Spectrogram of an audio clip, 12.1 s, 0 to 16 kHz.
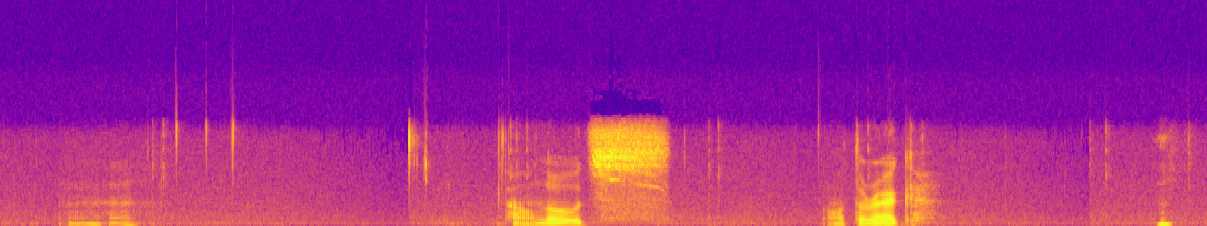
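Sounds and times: man humming: 0:00.6 - 0:01.4, 0:11.6 - 0:11.8
computer mouse click: 0:01.5 - 0:02.4, 0:07.1 - 0:07.3, 0:10.9 - 0:11.2.

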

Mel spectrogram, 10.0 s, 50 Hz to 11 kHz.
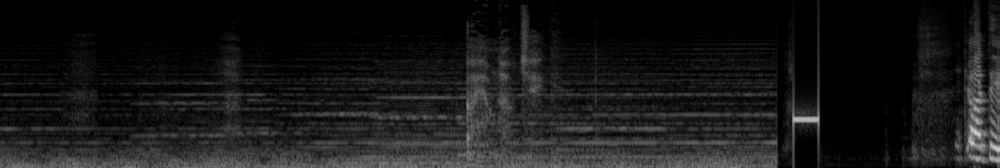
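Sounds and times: short electronic beep: 0:08.0 - 0:08.2.

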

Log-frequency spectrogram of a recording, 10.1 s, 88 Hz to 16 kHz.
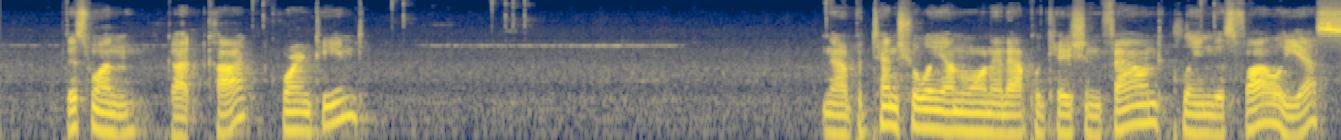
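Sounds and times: soft quick clicks: 0:02.9 - 0:04.1.

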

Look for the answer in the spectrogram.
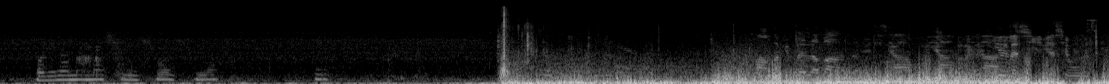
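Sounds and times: wind buffeting microphone: 0:04.8 - 0:11.0
sharp swish: 0:05.0 - 0:05.4.

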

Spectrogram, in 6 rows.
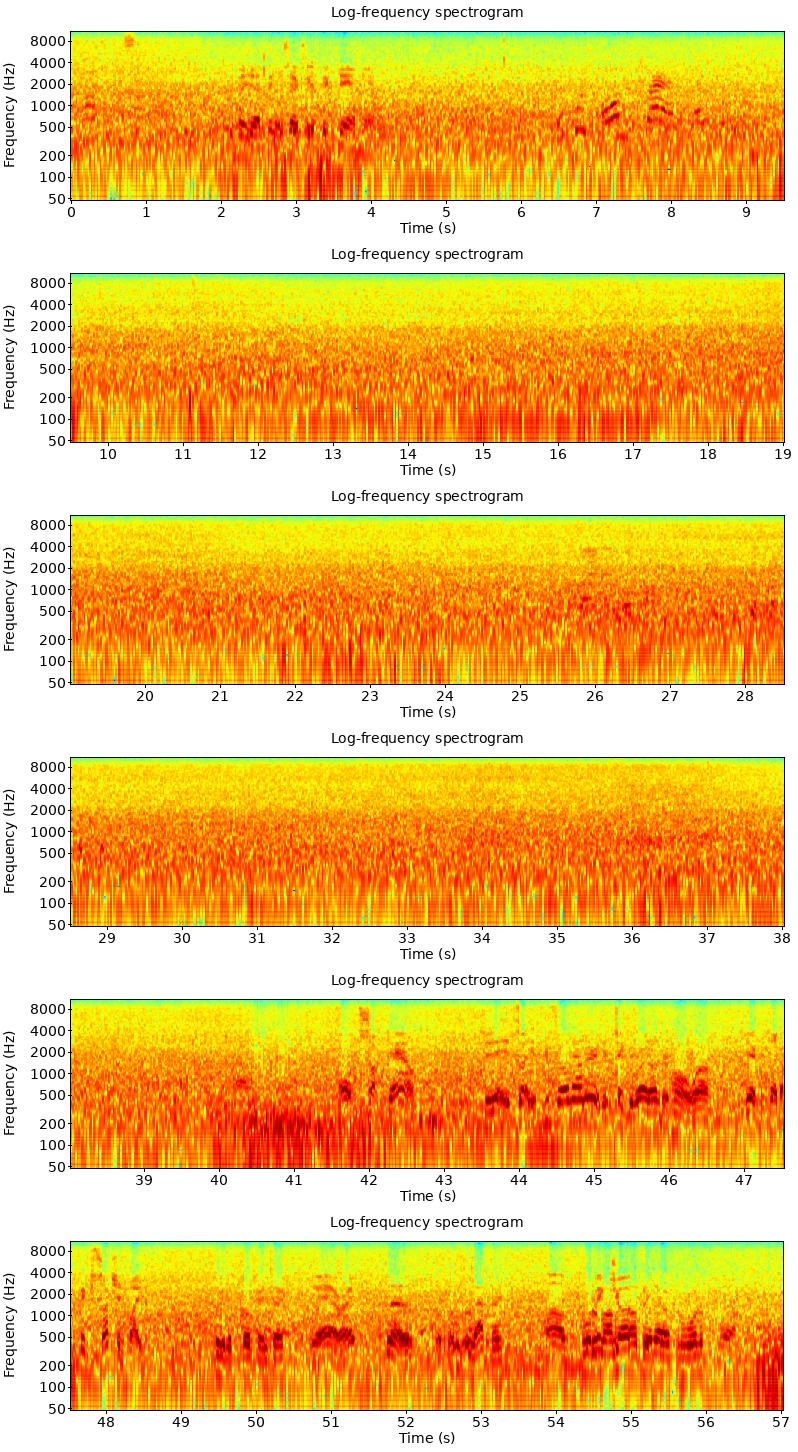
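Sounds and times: floodwater rushing: 0:00.0 - 0:57.0.

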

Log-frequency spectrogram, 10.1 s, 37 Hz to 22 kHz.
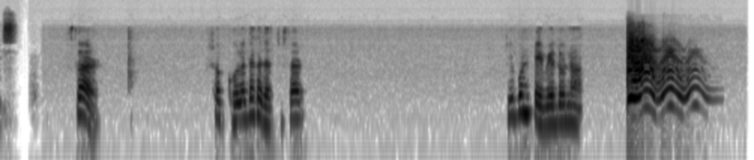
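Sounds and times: cartoon boing sound effect: 0:08.4 - 0:09.6.

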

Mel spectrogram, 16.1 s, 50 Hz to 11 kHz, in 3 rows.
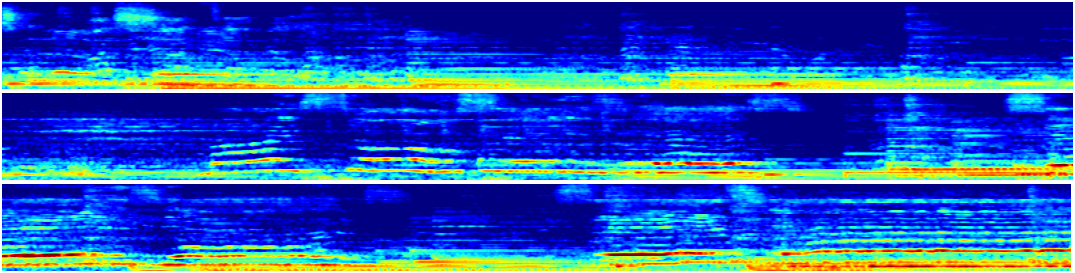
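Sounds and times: sustained instrumental accompaniment: 0:00.0 - 0:16.0
woman singing gospel song: 0:06.4 - 0:09.5, 0:10.4 - 0:12.8, 0:13.4 - 0:16.0.

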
